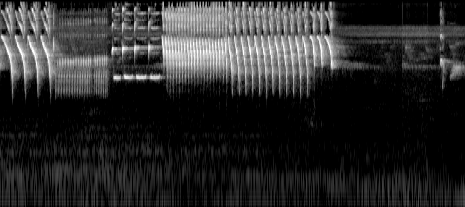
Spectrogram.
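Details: Atlantic canary in full song, chirping to find a rival, used to coach young canaries: descending chirps, a low buzzy note, metallic clicking pips, a dense rattling trill, then near silence with one faint chirp.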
